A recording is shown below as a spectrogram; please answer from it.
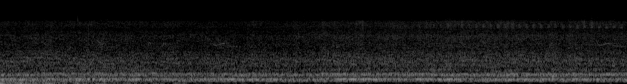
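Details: Honey bees at an established hive in Michigan on the first warm day of spring, busy gathering pollen from tree buds; a steady, dense drone of many wings hums continuously without pause.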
